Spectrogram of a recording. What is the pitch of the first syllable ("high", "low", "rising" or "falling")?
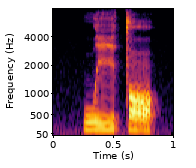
low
